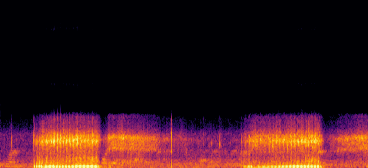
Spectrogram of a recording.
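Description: Two long, loud, rattling snores on the in-breath, each about a second, with quieter breathing between them.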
